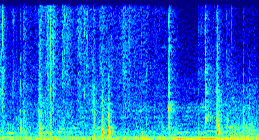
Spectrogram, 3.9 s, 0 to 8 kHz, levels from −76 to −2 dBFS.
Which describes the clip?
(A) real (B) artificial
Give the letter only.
A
